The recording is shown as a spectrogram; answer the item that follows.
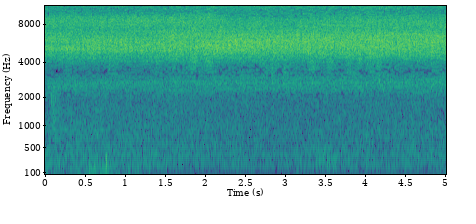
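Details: Summer crickets in Japan fill the air with a steady, high, ringing trill that never pauses, with only a faint soft rustle underneath.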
